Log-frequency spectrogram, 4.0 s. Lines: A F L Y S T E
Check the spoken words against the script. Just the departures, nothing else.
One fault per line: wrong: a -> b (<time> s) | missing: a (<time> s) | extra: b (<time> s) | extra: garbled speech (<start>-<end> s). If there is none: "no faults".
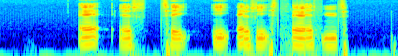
missing: F L Y (1.0 s)
extra: garbled speech (2.4-3.5 s)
